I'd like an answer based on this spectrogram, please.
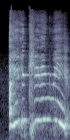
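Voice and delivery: very high sobbing with audible disbelief. Retelling being told to buy a parking ticket, re-enacting sobbing. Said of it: "And I'm sobbing".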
